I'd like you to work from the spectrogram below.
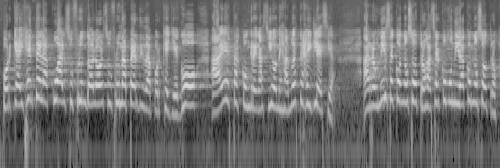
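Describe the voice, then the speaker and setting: A woman preacher with a Colombian accent delivering an earnest sermon in a church, asking rhetorical questions and slowing for emphasis. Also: extremely high pitch, fairly bright tone. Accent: Colombian Spanish. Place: church hall. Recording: long reverb of a church hall.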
